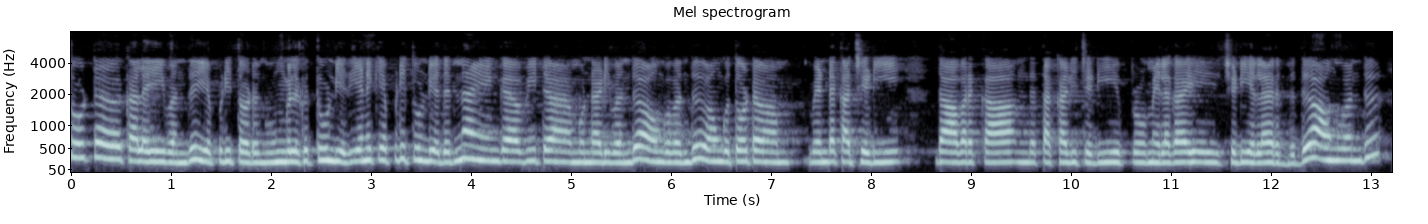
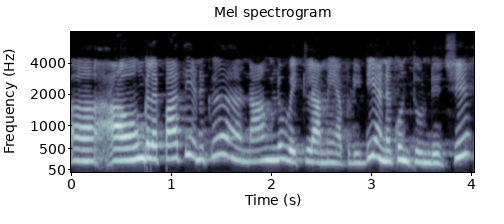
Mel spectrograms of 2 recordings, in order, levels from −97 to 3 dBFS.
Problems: none marked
